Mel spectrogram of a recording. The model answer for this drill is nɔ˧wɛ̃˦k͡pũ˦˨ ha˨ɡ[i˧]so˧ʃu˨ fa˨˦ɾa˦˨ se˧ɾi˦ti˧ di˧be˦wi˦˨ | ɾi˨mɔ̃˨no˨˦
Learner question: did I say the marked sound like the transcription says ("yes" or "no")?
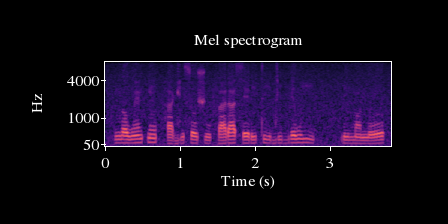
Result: no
